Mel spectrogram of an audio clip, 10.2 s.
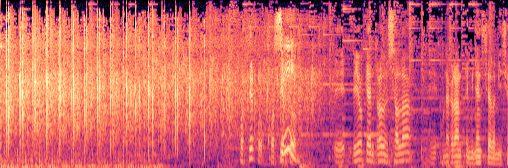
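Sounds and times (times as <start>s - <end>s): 
audience applause: 0.0s - 6.8s
speech: 4.8s - 6.1s, 6.7s - 10.1s.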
